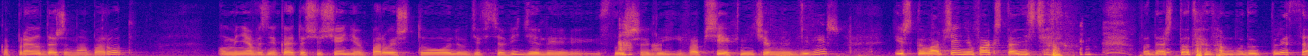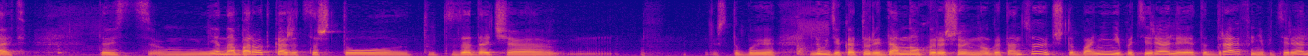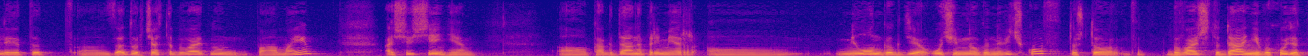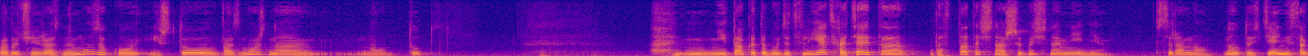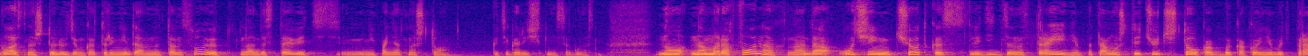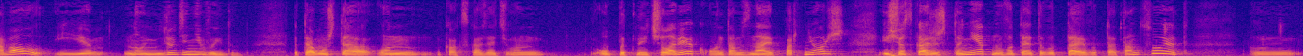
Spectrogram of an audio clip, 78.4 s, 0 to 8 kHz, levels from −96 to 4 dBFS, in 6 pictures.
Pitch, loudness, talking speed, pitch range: 180 Hz, -22 LUFS, 130 wpm, 160-195 Hz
